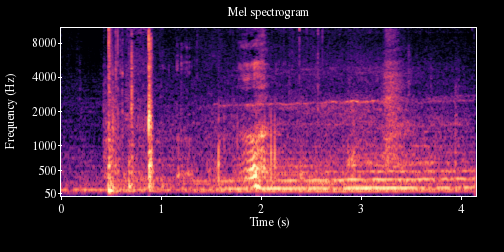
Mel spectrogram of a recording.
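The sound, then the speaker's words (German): A sports car engine, still warm after a driving session, is left idling with a steady low, even rumble, broken early on by two sharp clunks, with faint muffled voices in the background. “Man darf das Auto nicht ausmachen, weil äh, noch warm ist, aber sehr, sehr cool.”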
